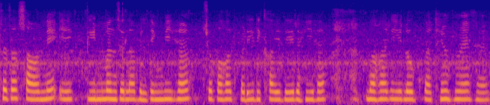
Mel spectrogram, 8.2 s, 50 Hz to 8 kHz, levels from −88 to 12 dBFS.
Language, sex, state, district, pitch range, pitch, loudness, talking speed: Hindi, female, Rajasthan, Bikaner, 215-225 Hz, 220 Hz, -16 LUFS, 145 wpm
